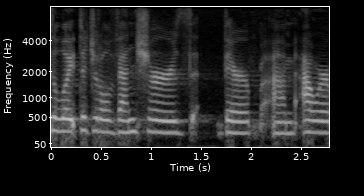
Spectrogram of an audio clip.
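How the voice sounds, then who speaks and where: At a moderate pace, a woman speaks fairly high with an unremarkable speaking voice. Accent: American. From United States. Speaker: keynote speaker, consultant. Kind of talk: conference keynote. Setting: stage with audience.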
